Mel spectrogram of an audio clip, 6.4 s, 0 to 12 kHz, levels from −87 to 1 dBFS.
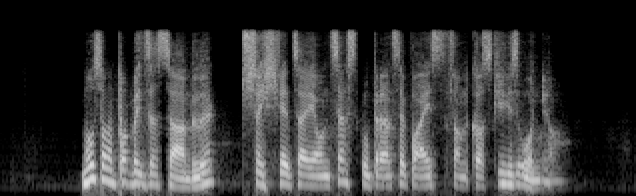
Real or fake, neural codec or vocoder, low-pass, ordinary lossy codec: fake; codec, 16 kHz, 0.5 kbps, X-Codec, HuBERT features, trained on general audio; 7.2 kHz; MP3, 96 kbps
